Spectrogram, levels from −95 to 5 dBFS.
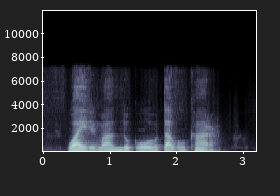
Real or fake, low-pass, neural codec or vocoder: fake; 7.2 kHz; codec, 16 kHz, 0.5 kbps, X-Codec, HuBERT features, trained on LibriSpeech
